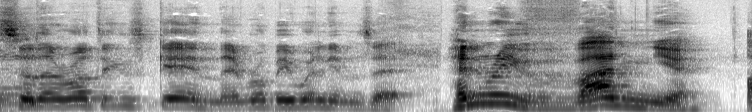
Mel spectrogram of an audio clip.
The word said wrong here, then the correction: Vignes: I am not 100% sure how that's pronounced. V-I-G-N-E-S. – Oh, Vignes. – Thank you, Vignes.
